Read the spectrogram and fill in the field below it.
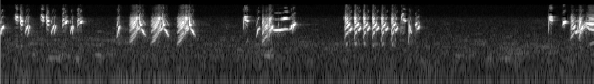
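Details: Wild European goldfinch song: groups of bright chirps, a buzzy twittered phrase, then a fast rattling trill of even repeated notes, followed by a pause and more tinkling twitters.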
